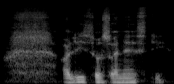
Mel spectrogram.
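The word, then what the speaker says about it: Αληθώς Ανέστη: Alithos Anesti. Is that how you say it? Aha. Alithos Anesti.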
